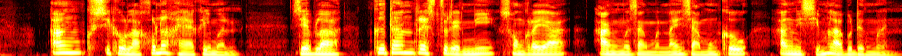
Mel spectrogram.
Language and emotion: Bodo, happy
